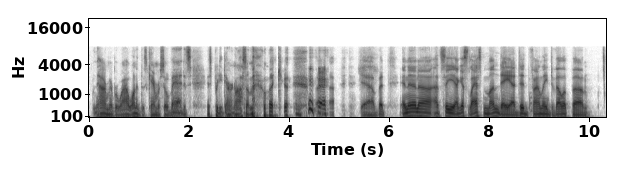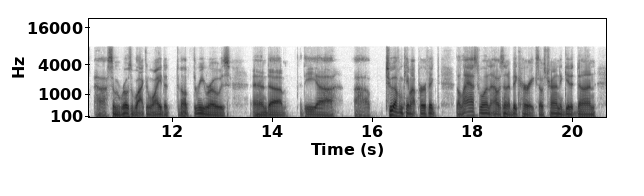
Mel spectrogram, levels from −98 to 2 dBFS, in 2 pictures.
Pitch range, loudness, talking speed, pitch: 75-95 Hz, -19 LUFS, 210 wpm, 85 Hz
